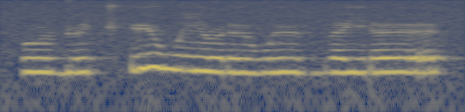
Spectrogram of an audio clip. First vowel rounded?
yes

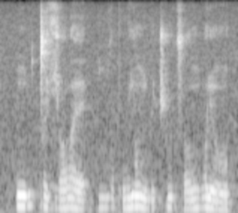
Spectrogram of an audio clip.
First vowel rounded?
yes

